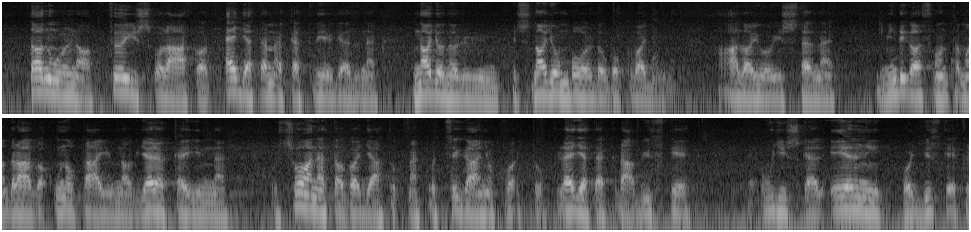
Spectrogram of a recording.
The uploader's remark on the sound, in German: August am Ceija-Stojka-Platz in Wien 7 der 500.000 von Nazis ermordeten Rom*nja und Sinti*zze. Ungeschnittene Aufnahme der Reden auf der Gedenkveranstaltung. (Aus urheberrechtlichen Gründen ohne Musik.)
